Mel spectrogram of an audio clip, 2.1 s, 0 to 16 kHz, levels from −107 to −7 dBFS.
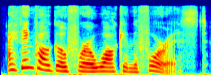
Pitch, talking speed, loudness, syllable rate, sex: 230 Hz, 285 wpm, -16 LUFS, 5.6 syllables/s, female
